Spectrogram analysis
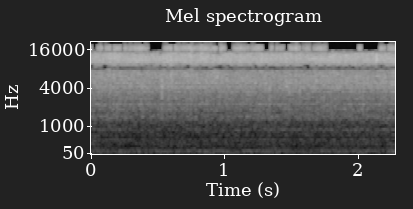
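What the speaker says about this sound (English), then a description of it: "You should hear that sizzle." A burger patty sizzles in a hot pan, a continuous close hiss that stays even and fairly loud from start to finish, with no voices over it.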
